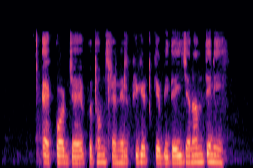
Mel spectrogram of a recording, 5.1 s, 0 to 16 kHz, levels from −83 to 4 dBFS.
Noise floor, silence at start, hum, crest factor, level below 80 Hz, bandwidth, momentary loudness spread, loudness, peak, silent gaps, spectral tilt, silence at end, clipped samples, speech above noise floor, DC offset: -70 dBFS; 0.7 s; none; 16 dB; -54 dBFS; 7.8 kHz; 6 LU; -17 LUFS; 0 dBFS; none; -6 dB/octave; 0.6 s; under 0.1%; 53 dB; under 0.1%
